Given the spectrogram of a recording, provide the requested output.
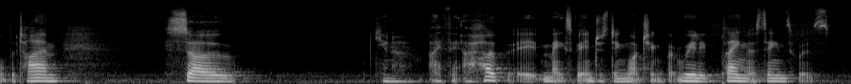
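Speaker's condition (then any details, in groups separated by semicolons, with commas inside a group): No condition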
